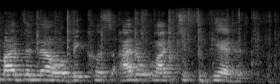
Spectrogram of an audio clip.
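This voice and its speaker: A woman speaks with noticeable background noise. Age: 80s+. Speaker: home baker. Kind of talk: cooking demonstration.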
